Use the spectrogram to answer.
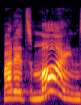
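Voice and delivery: loud indignant protest; mild storybook scream. A narrator's reading. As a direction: cry out with a punch, short of screaming. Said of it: "screamed the bird".

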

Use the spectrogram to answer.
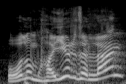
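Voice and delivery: high and loud, slow stretched hayırdır lan with a rising lan; loud indignant taunt. Real, not acted. Streamer taunting the enemy champion, loud rising hayırdır lan. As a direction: challenge him in outrage.

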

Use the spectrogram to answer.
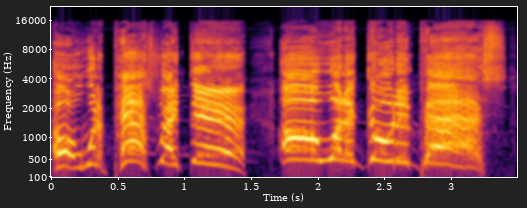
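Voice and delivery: high shouted rave, stretching out the last phrase; thrilled play-by-play. Real, not acted. Commentator raving over a golden pass, thrilled shout. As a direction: cry out in amazement, drawing it out. Live reaction to a great pass.

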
